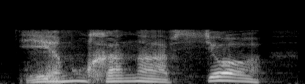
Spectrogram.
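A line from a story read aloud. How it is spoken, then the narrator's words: Strained hoarse rasp. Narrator (Russian): Сорванным хрипом остановил остряк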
